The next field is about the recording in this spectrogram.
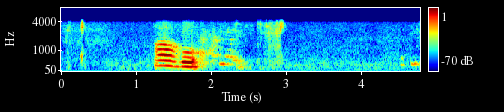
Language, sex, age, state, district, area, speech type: Dogri, female, 18-30, Jammu and Kashmir, Udhampur, rural, conversation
